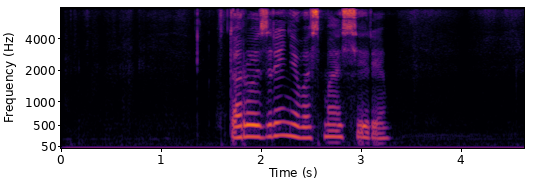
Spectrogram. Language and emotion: Russian, neutral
